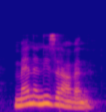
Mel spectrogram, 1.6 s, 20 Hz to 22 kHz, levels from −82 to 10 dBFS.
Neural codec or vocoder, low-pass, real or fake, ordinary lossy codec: none; 7.2 kHz; real; none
